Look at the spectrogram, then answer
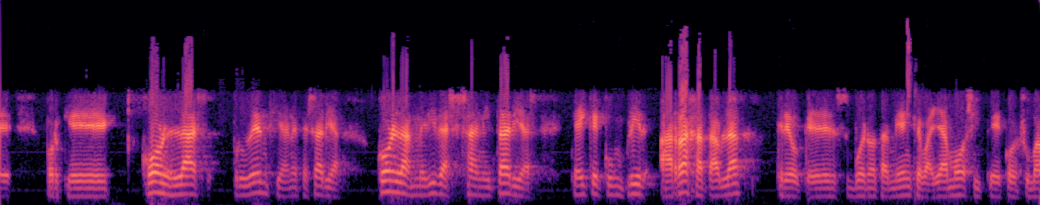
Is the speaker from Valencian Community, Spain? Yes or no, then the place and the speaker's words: no; Cenizate, Castilla-La Mancha, Spain; echo de menos pues poder levantarme e ir a un bar aquí en mi pueblo, en Cenizate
